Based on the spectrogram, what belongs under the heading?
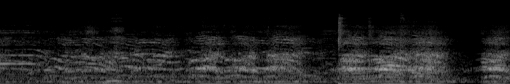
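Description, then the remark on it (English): A large arena crowd at a professional wrestling match featuring Ron Bass Jr. chants and roars in unison, a dense wall of many voices rising and swelling, with a sharp burst of cheering partway through. “I think crowd chants one more time.”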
